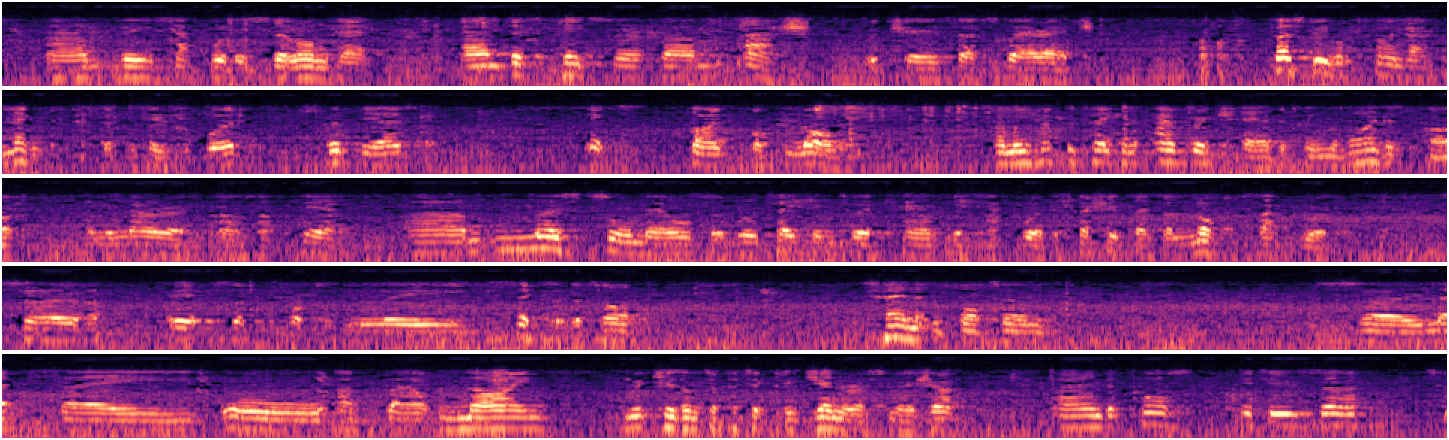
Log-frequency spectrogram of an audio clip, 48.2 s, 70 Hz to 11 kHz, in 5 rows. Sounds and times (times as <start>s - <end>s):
Speech: 0.3s - 7.3s, 8.0s - 12.6s, 13.5s - 28.2s, 28.8s - 33.3s, 34.6s - 36.0s, 37.7s - 48.1s.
